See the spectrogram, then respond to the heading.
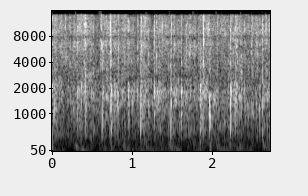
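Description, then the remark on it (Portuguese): A small group applauds steadily, the claps dense and overlapping at moderate loudness, with no talking over them. “Parabéns. Palmas, palmas.”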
